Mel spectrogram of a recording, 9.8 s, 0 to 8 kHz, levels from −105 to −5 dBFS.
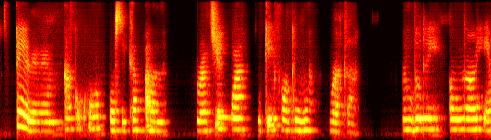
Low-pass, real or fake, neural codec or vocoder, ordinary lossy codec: none; fake; codec, 16 kHz, 1 kbps, X-Codec, HuBERT features, trained on general audio; none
